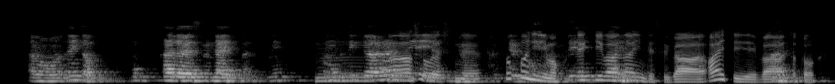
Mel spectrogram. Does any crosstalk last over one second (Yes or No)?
Yes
